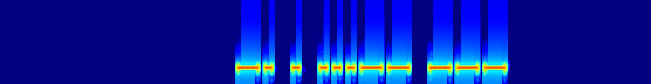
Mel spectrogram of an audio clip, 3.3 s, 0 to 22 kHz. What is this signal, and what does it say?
Morse code, heard as a keyed tone, about 34 wpm, 700 Hz. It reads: NE3O
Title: USA Call Signs - 4 Characters - 4x Character Spacing - 35wpm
